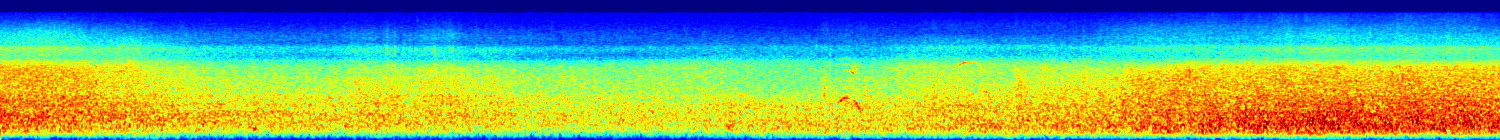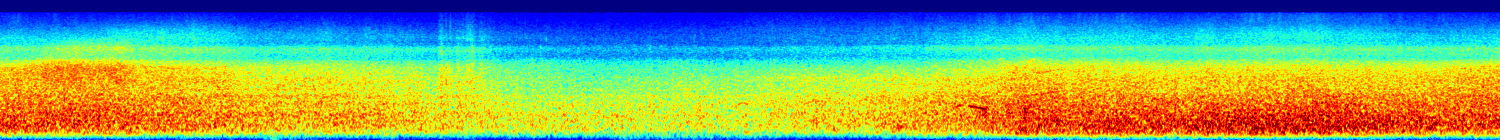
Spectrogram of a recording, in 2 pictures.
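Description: Ocean surf washing onto the beach: a steady rush that swells and eases in slow waves, louder about halfway through and again near the end.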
